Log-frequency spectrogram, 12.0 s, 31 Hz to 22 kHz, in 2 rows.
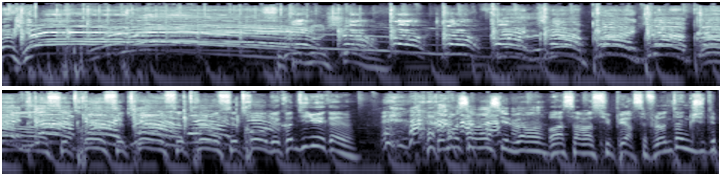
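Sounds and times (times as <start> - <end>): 
loud crowd cheering and whooping: 0.0 - 8.3
laughter: 0.0 - 10.6
speech: 6.5 - 11.9.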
